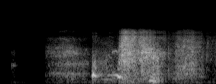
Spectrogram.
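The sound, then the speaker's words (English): A person sneezes: a brief catch of breath, then a sharp explosive burst followed by drawn-out, breathy, hissing noise, heard on its own without talk. “See, I sneeze.”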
